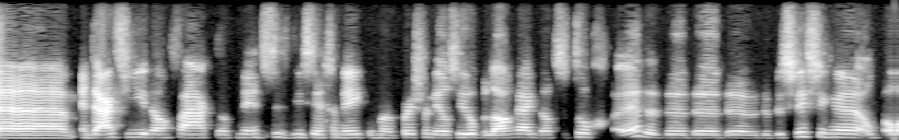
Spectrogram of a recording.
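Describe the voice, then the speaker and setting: With an unremarkable speaking voice, a woman talks at a fairly quick pace and a fairly low pitch. The sound is dry and close, with no echo. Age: 40s. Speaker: workplace happiness consultant and coach. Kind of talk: casual interview. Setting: video call.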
